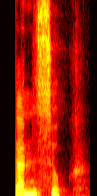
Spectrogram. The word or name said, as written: तनसुख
